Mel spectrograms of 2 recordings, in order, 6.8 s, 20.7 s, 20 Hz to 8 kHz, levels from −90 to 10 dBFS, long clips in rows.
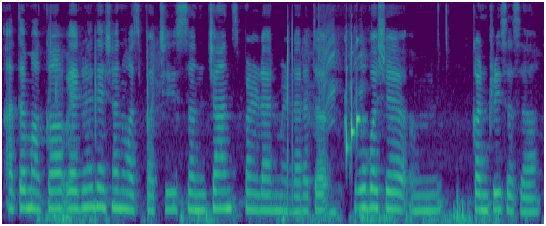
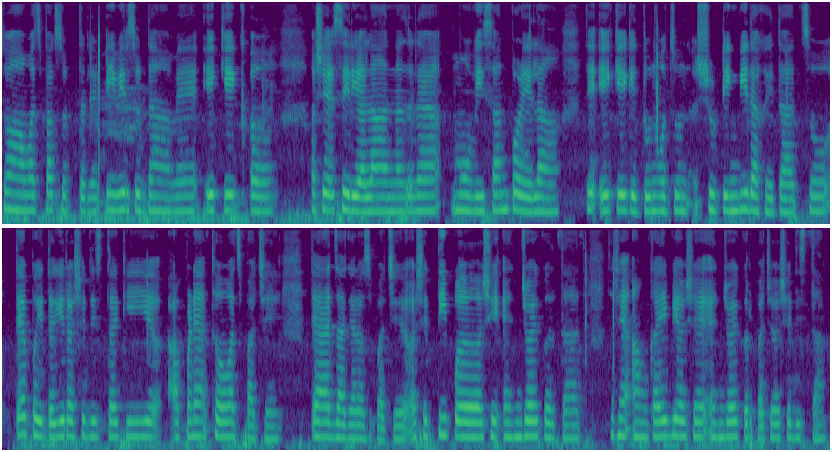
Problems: constant background noise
